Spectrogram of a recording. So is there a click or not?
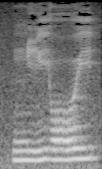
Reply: no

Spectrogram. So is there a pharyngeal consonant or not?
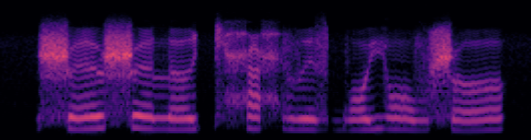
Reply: yes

